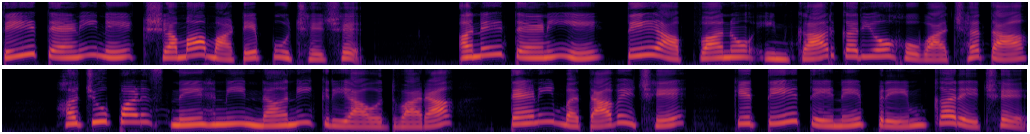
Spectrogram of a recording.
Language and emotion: Gujarati, neutral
